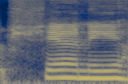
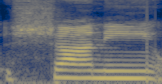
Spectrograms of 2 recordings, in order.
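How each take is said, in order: First: "Shani" said as SHAN-ee; second pronunciation variant. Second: "Shani" said as SHAH-nee; first pronunciation variant. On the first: Host offering the alternative name, "Shani" as SHAN-ee. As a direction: say "Shani" with the a of "can". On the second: Host naming the doll's face, "Shani" as SHAH-nee. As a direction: say "Shani" with an open ah. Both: Shown as a demonstration. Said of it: "however you decide to pronounce it".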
